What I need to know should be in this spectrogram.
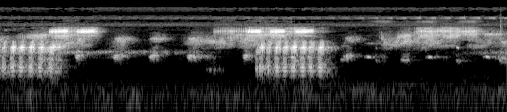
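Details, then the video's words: Frogs chorusing in a jungle in Bali. Harsh, buzzy pulsed croaks swell in two strong bursts, with softer overlapping calls from other frogs between them. "Frog Mantras - Relaxing Sounds Of Bali"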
